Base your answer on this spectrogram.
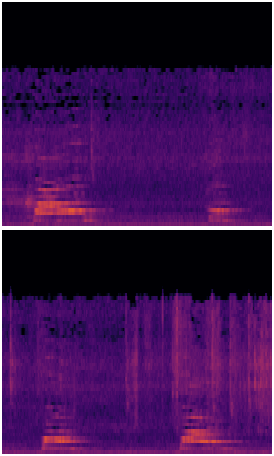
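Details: Pet cat indoors answering a synthesized cat sound: a few separate meows spaced one to two seconds apart, each a bright falling cry with a brief rising start, in a quiet small room.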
